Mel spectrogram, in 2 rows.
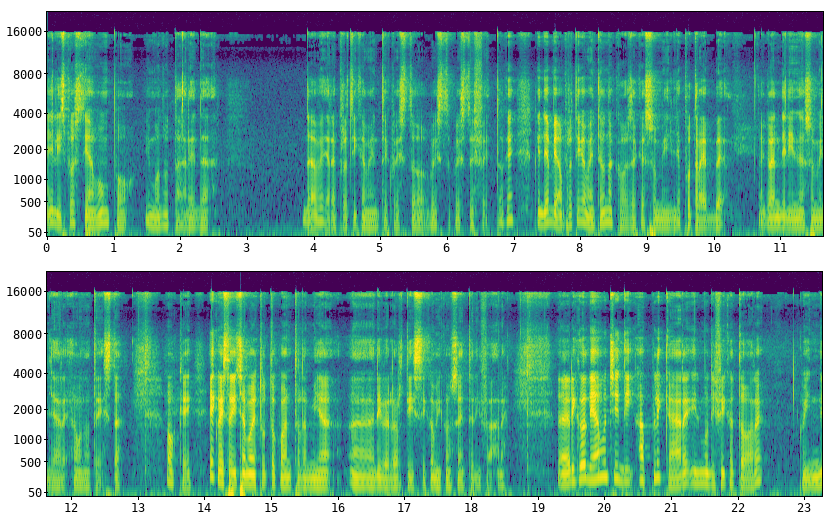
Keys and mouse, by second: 7.1-9.2 middle drag, 14.1 KP_1.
